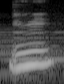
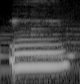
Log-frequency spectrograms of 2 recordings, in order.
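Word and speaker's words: ü: And the trick is, you need to pronounce E first, the really wide mouth. E, E. And when you pronounce E, just keep pronouncing and draw the two corners of your mouth together and make it narrower and smaller. And then at last you'll get the U sound.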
